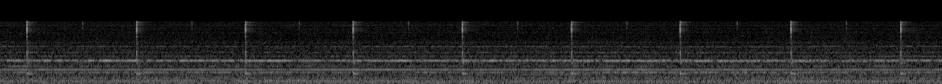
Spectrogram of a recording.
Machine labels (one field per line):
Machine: valve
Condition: abnormal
